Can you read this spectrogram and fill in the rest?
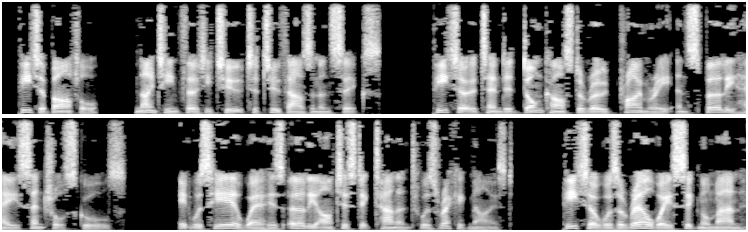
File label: Male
